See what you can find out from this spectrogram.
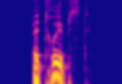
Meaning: second-person singular present of betrüben
- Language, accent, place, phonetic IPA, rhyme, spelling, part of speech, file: German, Germany, Berlin, [bəˈtʁyːpst], -yːpst, betrübst, verb, De-betrübst.ogg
